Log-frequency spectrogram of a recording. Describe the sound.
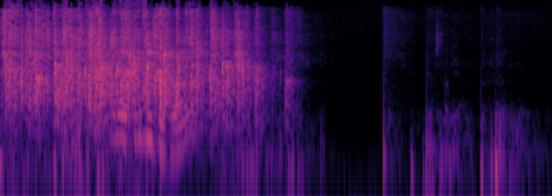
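Dense crowd applause fills the first three seconds, then tapers off into silence, followed by a few scattered thumps and shuffling sounds as a voice begins.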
